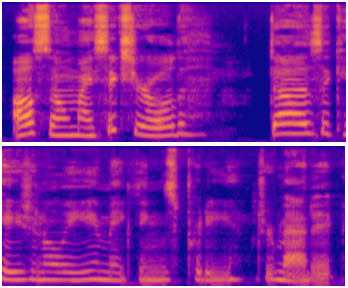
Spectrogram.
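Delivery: ordinary talk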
